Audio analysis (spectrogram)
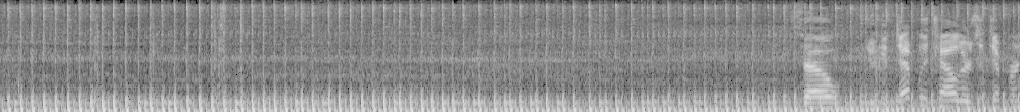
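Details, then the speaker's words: Cheap kids' quad bike after a carb mishap and throttle repair idles with a steady, deep, even thumping beat, throaty like a mini Harley V-twin; running healthy. "the auto just right and when i fired it up i realized that it almost sounded it almost sounds like a mini harley"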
